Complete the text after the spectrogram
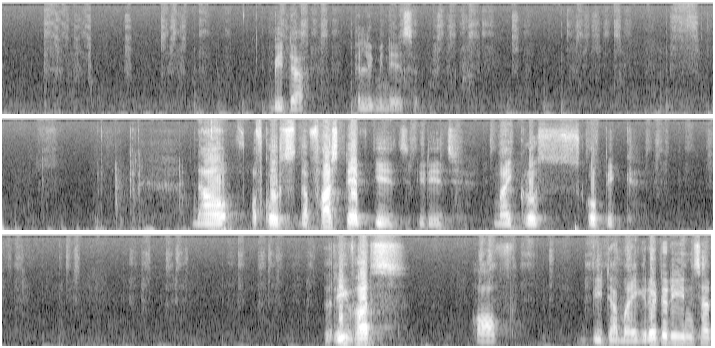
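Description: A marker squeaks on paper.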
